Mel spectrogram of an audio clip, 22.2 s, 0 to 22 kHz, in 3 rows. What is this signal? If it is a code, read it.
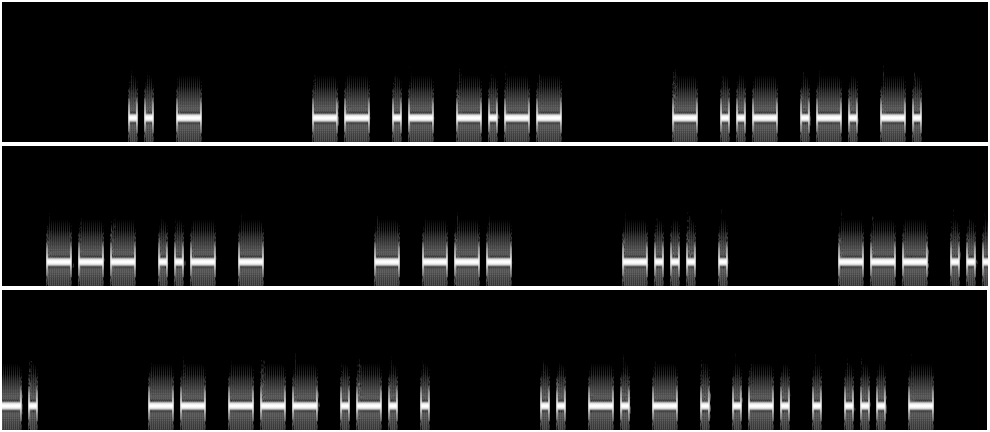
Morse code, heard as a keyed tone, about 20 wpm, 700 Hz. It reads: IT MAY TURN OUT TO BE OF MORE INTEREST
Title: 2x Word-Spacing - Sentences from Top 400 Words - 20wpm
